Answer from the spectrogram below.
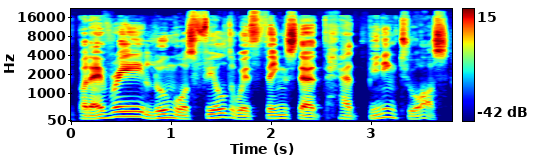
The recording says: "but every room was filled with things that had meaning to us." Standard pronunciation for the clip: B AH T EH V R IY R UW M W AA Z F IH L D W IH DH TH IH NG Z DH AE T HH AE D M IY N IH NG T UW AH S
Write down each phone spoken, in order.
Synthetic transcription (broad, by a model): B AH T EH V R IY L UW M W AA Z F IH L D W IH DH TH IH NG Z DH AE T HH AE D M IY N IH NG T UW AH S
